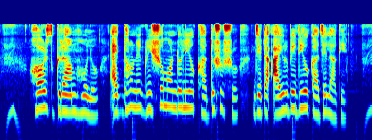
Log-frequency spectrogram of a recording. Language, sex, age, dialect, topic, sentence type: Bengali, female, 25-30, Standard Colloquial, agriculture, statement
